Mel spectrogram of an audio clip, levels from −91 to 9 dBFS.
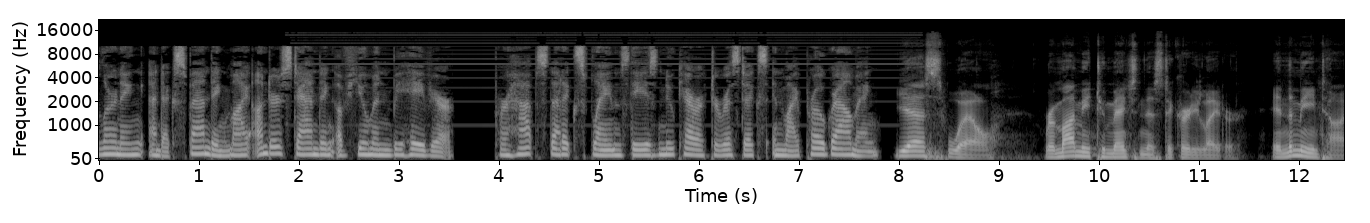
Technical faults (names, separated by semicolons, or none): USB whine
